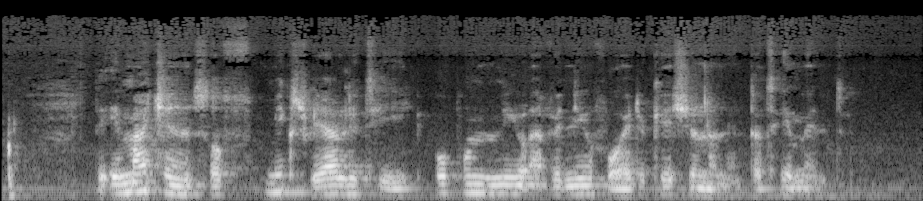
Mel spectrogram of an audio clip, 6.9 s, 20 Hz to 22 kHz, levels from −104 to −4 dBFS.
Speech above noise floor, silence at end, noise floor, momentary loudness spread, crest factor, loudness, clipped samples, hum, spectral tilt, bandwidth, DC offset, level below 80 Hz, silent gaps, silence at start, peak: 25 dB; 0.6 s; -45 dBFS; 13 LU; 18 dB; -20 LUFS; under 0.1%; none; -6 dB/octave; 16.5 kHz; under 0.1%; -54 dBFS; none; 0.05 s; -2 dBFS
